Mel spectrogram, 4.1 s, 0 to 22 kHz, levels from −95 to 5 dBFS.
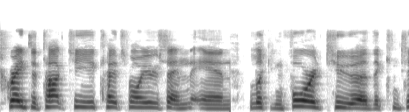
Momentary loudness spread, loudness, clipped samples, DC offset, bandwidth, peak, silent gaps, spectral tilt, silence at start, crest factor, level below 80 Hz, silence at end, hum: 10 LU; -22 LUFS; under 0.1%; under 0.1%; 7.4 kHz; -2 dBFS; none; -4.5 dB/octave; 0.05 s; 18 dB; -74 dBFS; 0 s; none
